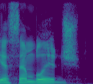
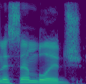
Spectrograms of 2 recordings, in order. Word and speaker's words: assemblage: And it looks like the pronunciation guide has two ways. Let's see, assemblage or assemblage. Ooh, that's a fancy way to say it.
